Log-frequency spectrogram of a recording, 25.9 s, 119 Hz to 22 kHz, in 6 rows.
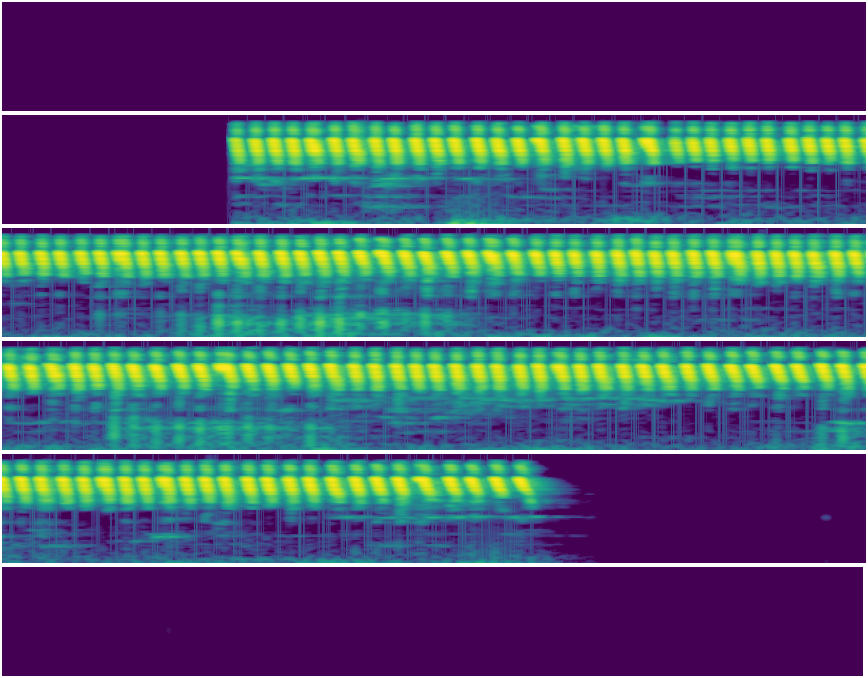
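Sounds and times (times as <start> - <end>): bird singing high rattle: 5.5 - 20.1.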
